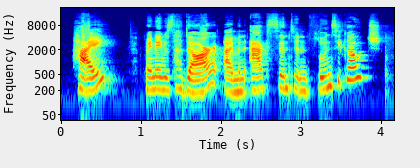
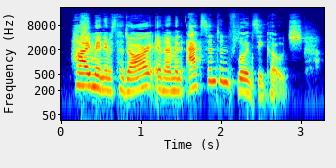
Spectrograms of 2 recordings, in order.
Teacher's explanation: When I go up, it feels like I'm asking for your permission. And when I go down, it's like I know what I'm talking about. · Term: upspeak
